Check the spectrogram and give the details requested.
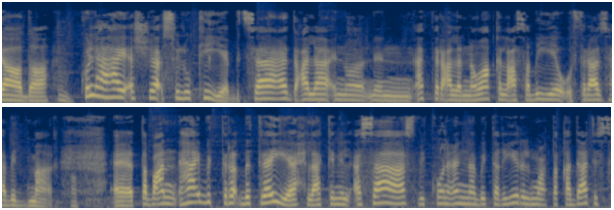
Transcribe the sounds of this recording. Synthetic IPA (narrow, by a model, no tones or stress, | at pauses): ɑːd̪ˤɑkʊlːhaɦaːjʔaʃjaːʔsʊluːkɪjːa̰bɪt̪saːʕɪd̪ʕalaʔɪ̰nːonɪnʔaθːɪɾʕalanːawaːqɪɪlʕɑsˤɑbɪjːawʔɪ̰fɾaːzabɪd̪ːɪma̰ːɣ | t̪ˤɑbʕɑnɦaːjbɪt̪bɪt̪ɾˤɑjːɪħlaːkɪnɪlʔa̰saːsbɪjakuːnʕɪnːabɪt̪aɣjiːɾɪlmʊʕt̪aqɑd̪aːt̪ɪsː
